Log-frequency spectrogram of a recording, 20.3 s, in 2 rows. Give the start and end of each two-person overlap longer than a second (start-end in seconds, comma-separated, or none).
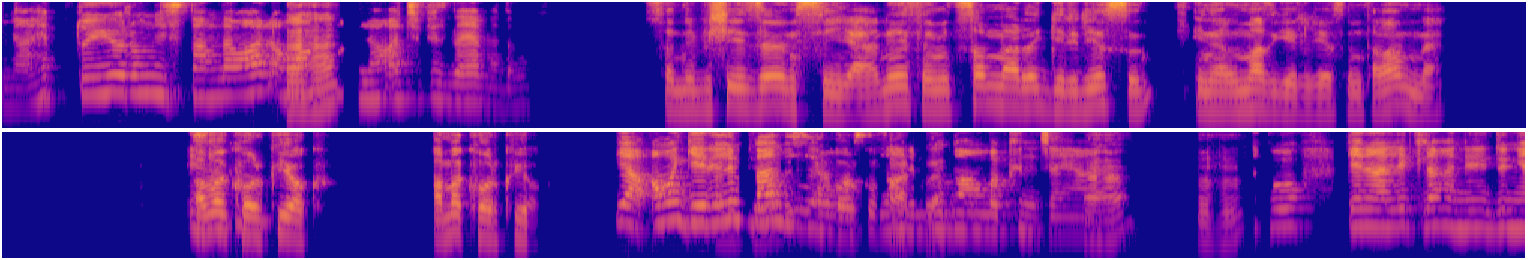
14.9-16.4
